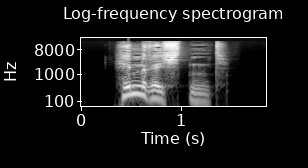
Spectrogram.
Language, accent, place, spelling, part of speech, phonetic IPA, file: German, Germany, Berlin, hinrichtend, verb, [ˈhɪnˌʁɪçtn̩t], De-hinrichtend.ogg
- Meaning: present participle of hinrichten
